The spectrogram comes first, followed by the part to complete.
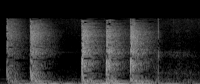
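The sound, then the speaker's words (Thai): Someone knocks on a hotel room door at night, about six sharp raps, with a short pause after the first two before the rest follow in a loose, uneven rhythm. No voices. “นี่ก็เหมือนกัน พอมีเสียงเคาะ”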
